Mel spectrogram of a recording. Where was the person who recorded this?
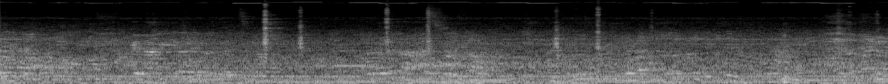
in a restaurant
